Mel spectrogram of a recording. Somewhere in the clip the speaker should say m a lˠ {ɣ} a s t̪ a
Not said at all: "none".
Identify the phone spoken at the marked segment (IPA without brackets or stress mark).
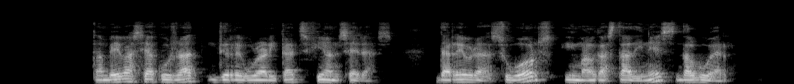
ɣ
